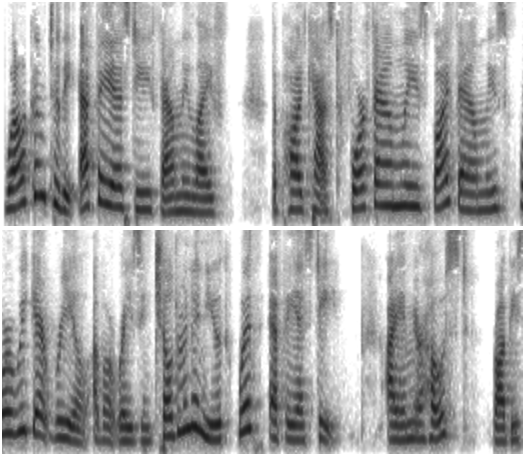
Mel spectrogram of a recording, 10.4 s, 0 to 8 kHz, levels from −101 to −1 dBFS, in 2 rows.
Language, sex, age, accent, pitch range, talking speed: English, female, 40-59, American, 205-270 Hz, 160 wpm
